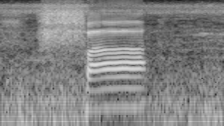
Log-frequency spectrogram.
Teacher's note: ہاں، پا نہیں پڑھنا، پا نہیں پڑھنا، بلکہ اوپر کے دانت، یہ جو اوپر کے دو دانت ہیں، یہ یہاں پہ ہونٹ کے ساتھ ٹکرائیں گے اور یہاں سے فا ادا ہوگا.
